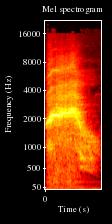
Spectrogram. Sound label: female shriek; witch; npc; attack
